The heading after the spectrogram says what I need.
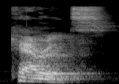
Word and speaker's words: carrots: In this case, it's not essential to the word, so we don't pronounce it. So potatoes, okay? Next one over there, in orange, we have carrots, okay?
